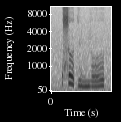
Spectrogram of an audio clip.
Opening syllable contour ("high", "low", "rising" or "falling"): falling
